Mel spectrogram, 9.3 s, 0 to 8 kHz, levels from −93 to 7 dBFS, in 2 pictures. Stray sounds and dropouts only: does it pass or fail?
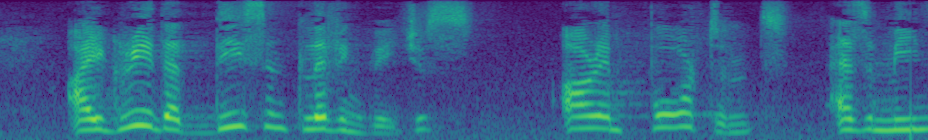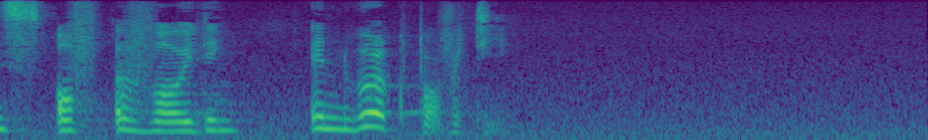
pass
